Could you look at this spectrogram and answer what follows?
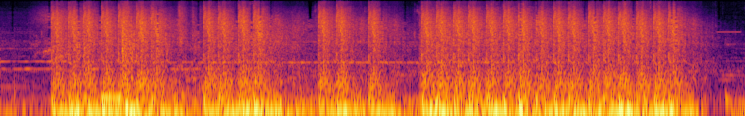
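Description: Sustained gunfire in the action game Mass Effect, dense, loud bursts of rapid shots that roll on almost without a break, with one short pause midway and no speech.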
